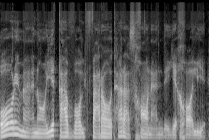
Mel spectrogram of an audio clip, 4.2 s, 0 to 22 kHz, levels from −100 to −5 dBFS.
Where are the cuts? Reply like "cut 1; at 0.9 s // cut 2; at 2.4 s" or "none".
none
